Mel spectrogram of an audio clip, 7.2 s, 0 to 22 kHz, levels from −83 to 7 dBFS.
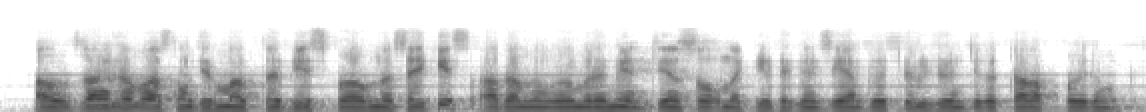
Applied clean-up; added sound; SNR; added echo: neural separator model SepFormer DNS4.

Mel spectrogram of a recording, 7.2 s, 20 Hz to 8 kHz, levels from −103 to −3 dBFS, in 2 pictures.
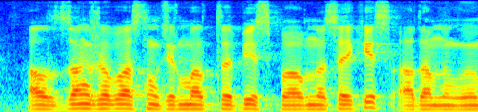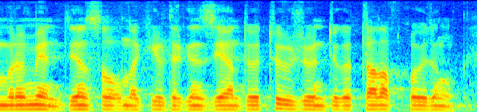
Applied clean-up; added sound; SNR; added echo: none; none; none; none.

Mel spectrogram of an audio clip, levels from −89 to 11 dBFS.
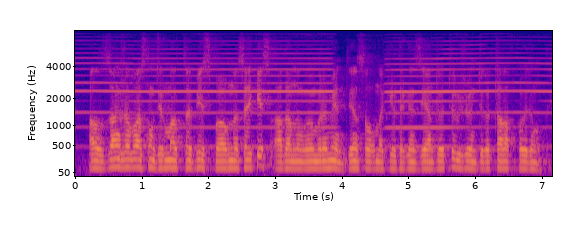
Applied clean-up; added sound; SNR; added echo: none; Bowed string instrument; 10 dB; reverberation time 1.9 s.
